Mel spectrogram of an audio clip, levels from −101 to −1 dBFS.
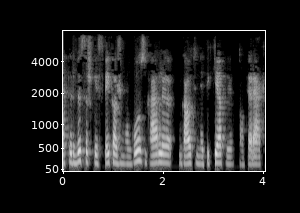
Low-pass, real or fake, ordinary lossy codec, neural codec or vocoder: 7.2 kHz; real; MP3, 32 kbps; none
